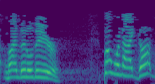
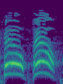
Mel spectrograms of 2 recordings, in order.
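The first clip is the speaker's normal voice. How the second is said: higher, mildly acted call for help; retold cry for help; 4 semitones higher, 4 dB louder than usual. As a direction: call out for help, half in earnest. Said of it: "I'm still crying".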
